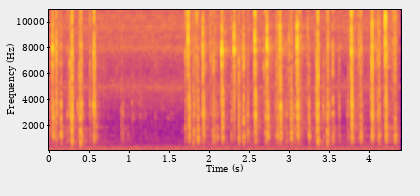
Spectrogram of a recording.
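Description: Fingertips type continuously on a backlit Motospeed mechanical keyboard with blue switches and plastic keycaps, producing a rapid run of sharp, bright clicks that break off for about a second before resuming at a steady pace. A faint low hum sits underneath throughout.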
